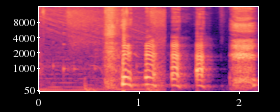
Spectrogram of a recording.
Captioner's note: laughs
